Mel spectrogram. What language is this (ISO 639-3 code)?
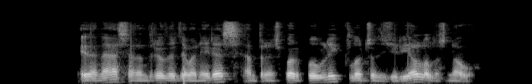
cat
